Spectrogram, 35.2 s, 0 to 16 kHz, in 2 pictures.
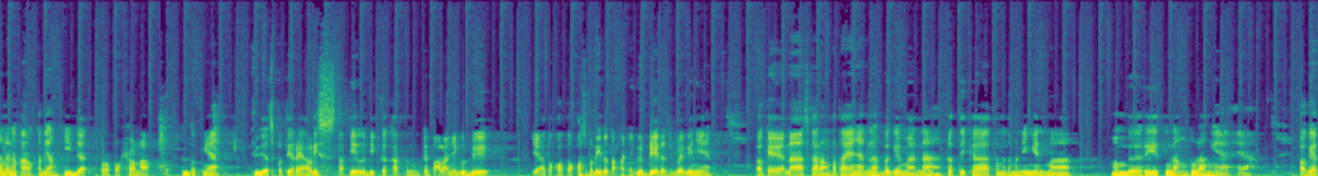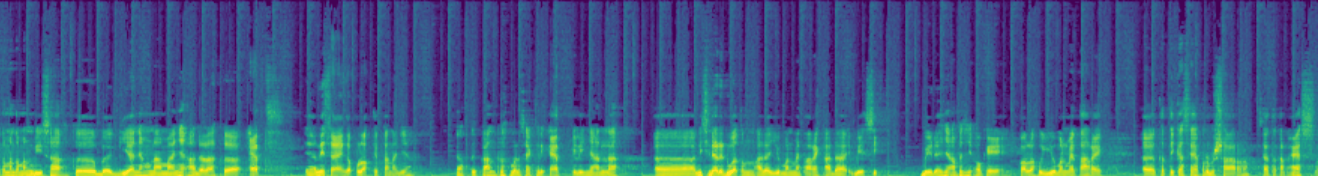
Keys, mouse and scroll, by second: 5.2 click, 9.4 click, 10.7 click, 11.4 click, 12.5-17.2 middle drag, 20.6-21.8 drag, 22.4 click, 24.5-31.6 drag.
